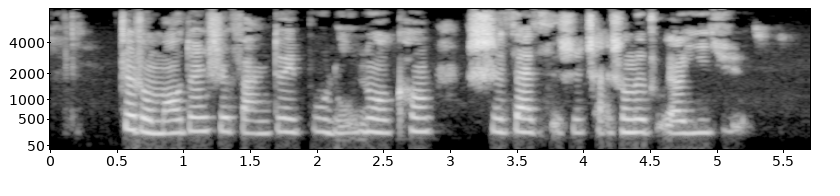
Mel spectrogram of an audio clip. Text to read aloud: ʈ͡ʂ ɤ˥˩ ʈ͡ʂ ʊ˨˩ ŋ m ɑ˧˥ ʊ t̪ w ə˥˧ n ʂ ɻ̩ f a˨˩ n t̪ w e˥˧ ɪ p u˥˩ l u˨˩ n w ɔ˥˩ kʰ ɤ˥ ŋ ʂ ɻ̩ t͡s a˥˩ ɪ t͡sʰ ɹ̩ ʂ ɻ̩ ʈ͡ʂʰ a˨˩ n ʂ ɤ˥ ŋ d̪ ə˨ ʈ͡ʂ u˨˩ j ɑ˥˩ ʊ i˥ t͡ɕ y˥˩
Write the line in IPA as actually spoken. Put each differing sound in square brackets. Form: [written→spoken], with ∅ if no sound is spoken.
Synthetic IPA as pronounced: ʈ͡ʂ ɤ˥˩ ʈ͡ʂ ʊ˨˩ ŋ m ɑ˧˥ ʊ t̪ w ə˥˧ n ʂ ɻ̩ f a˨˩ n t̪ w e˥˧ ɪ p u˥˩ l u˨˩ n w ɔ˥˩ kʰ ɤ˥ ŋ ʂ ɻ̩ t͡s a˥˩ ɪ t͡sʰ ɹ̩ ʂ ɻ̩ ʈ͡ʂʰ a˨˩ n ʂ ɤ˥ ŋ d̪ ə˨ ʈ͡ʂ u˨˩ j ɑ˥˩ ʊ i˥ t͡ɕ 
